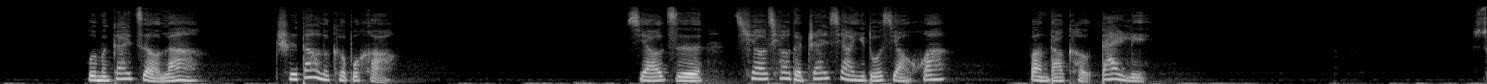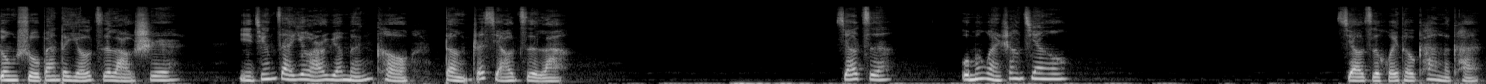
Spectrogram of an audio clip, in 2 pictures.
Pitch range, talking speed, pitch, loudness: 180-235 Hz, 125 characters per minute, 205 Hz, -19 LUFS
